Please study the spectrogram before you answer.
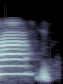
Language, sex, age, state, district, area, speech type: Tamil, female, 18-30, Tamil Nadu, Thoothukudi, rural, conversation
